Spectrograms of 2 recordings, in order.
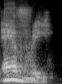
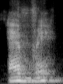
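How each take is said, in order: First: The final vowel is held slightly longer. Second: The final vowel is clipped short. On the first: The speaker calls it right. "It's just a little bit long" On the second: The speaker calls it wrong. "we don't say every"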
